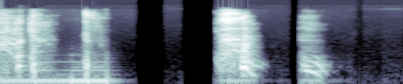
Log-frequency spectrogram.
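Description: A man's voice in three short bursts, like throat clearing or brief grunts. The first sits over a low rumble that stops about a second in.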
